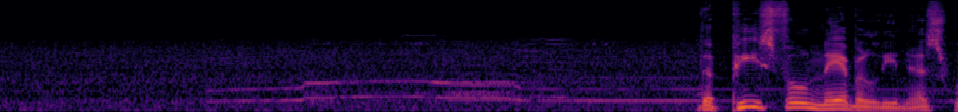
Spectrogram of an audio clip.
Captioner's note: wolf howls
